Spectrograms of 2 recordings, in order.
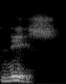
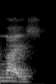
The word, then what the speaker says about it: niece: The other thing is the word niece, it's pronounced niece. Niece? Niece. I know it sounds like nice, but it's niece. Sorry. Niece. That's okay. No, it looks like, I would think it would be nice too, but it's pronounced, it's irregular like so many.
